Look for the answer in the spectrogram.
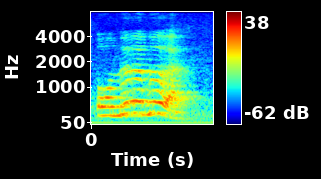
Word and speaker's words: Oumuamua: You pronounce it Oumuamua. Okay? You're going to have to practice that later. And just to say, this apostrophe, well, it's not really an apostrophe, this is actually a proper sound in the Hawaiian language, which is more like, you know, not quite a throat clearance or a glottal stop.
